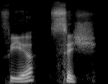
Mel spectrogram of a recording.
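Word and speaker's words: vierzig: 40 and 50 right how do you say 40 you say for so fear and you add sish feish some depending on where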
